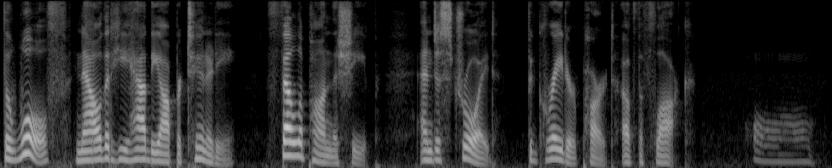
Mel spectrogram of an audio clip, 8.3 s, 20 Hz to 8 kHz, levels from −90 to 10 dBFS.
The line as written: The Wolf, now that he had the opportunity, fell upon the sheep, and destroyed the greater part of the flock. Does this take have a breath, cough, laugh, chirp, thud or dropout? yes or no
yes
